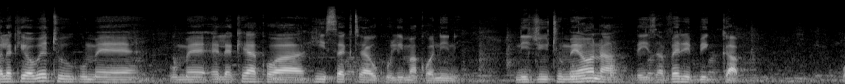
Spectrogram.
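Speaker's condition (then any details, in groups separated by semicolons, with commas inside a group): No condition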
